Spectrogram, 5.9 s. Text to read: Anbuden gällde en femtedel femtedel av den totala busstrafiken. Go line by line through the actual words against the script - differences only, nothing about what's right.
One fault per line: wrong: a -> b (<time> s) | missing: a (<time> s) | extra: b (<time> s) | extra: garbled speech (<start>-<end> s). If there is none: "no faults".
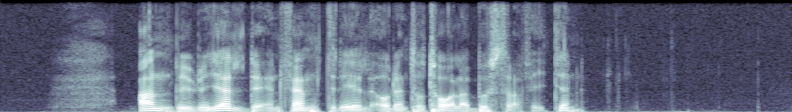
missing: femtedel (2.8 s)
